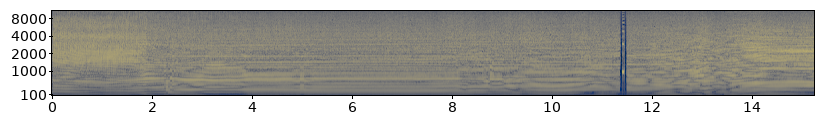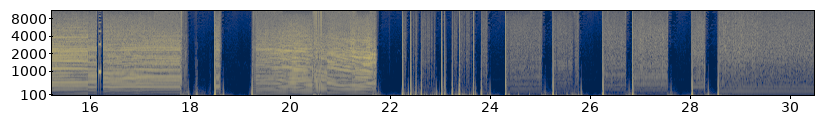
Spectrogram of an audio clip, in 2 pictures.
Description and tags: noise radio, recorded from a radio scanner Icom, in Moscow.
radio, tuning, noise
